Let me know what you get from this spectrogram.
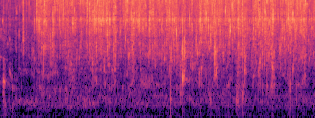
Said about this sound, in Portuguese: Me dê licença que eu vou lavar aqui minhas mãos, tá certo? Oxe, aí tem um sabão que é bom que só. Foi eu que fiz.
